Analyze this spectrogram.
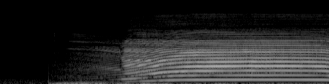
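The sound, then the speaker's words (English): A drawn-out moo from a tip-over cow toy turned upside down: the mechanical bleat starts low, climbs in pitch, then holds a steady, reedy, buzzing tone for about two seconds, growing louder as it settles. “It's one of those toys that you turn over, that you invert, and then the moo cow sound comes out.”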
